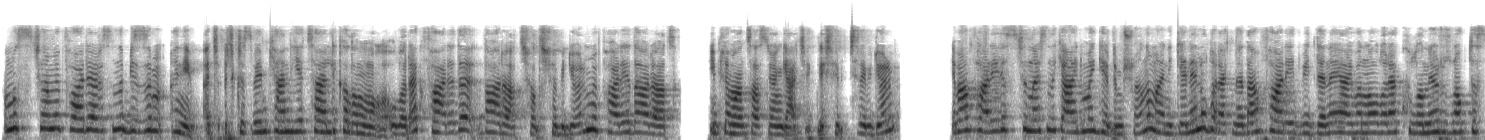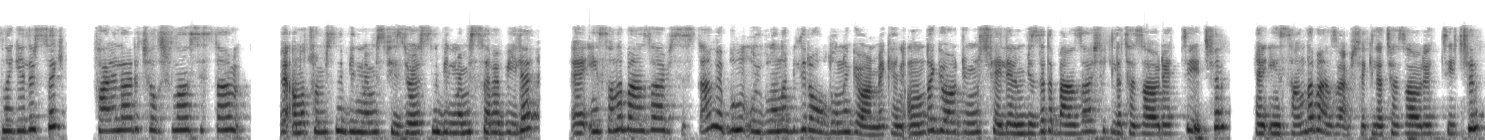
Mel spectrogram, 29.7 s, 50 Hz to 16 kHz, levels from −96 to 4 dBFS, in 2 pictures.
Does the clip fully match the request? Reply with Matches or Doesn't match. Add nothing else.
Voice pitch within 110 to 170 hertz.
Doesn't match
